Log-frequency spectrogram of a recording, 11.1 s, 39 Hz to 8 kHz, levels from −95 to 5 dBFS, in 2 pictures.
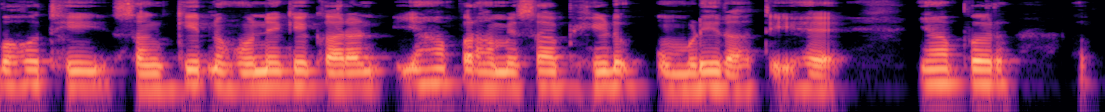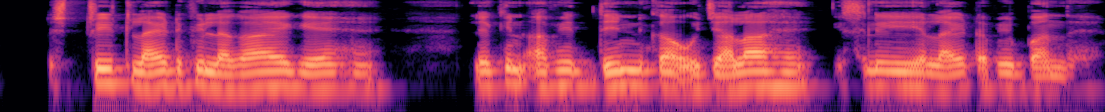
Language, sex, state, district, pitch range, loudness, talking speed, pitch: Hindi, male, Bihar, Jahanabad, 125-145 Hz, -18 LUFS, 180 wpm, 135 Hz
